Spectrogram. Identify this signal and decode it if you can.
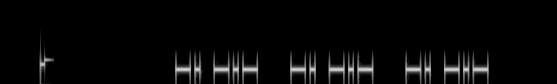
Morse code, heard as a keyed tone, about 25 wpm, 700 Hz. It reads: NK NK NK
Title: Multi-letter Phonemes Repeated 3x 25wpm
